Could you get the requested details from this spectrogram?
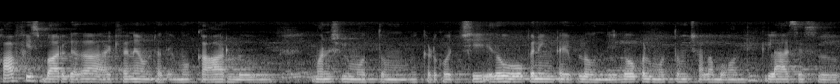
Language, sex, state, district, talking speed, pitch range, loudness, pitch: Telugu, male, Andhra Pradesh, Annamaya, 150 wpm, 115-125 Hz, -19 LUFS, 120 Hz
